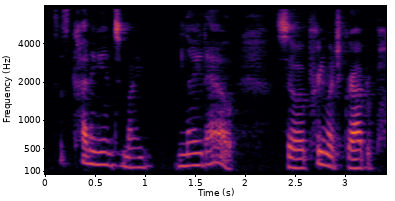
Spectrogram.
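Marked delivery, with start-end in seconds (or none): 0.1-1.9 annoyed. Retold or imitated. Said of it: "And I was like".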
